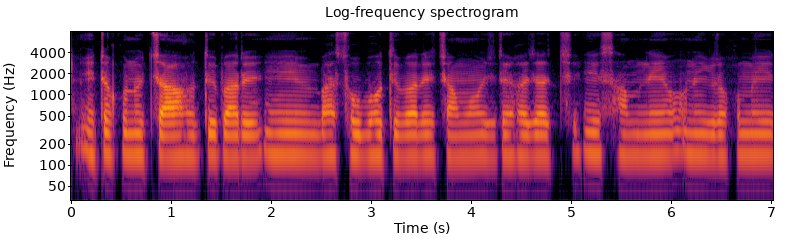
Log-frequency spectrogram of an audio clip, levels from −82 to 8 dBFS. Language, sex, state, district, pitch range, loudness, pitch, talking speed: Bengali, female, West Bengal, Paschim Medinipur, 135-140 Hz, -21 LUFS, 140 Hz, 145 wpm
